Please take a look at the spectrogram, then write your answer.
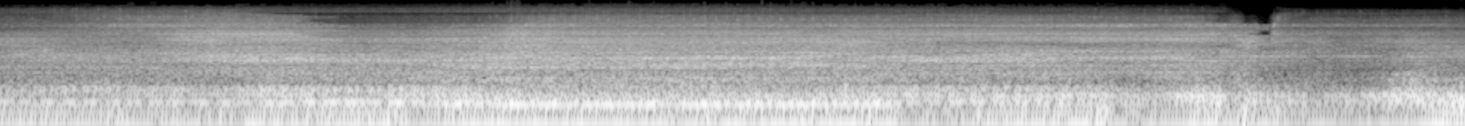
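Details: First start after installing turbo supporting mods and a new ECU tune; fuel pump primed for two seconds, no dash warnings: steady, even idle with a low rumble and no knocks or misses; normal idle.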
